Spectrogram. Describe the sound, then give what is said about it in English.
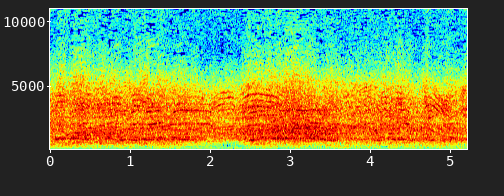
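A large crowd of worshippers shouts a prayer together loudly and continuously, a dense wall of overlapping chanting without pause, with a low electrical hum underneath. “I'm sure you can shout it louder than this.”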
